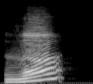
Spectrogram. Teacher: Kalau dho tebal dia terangkat pangkal lidahnya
